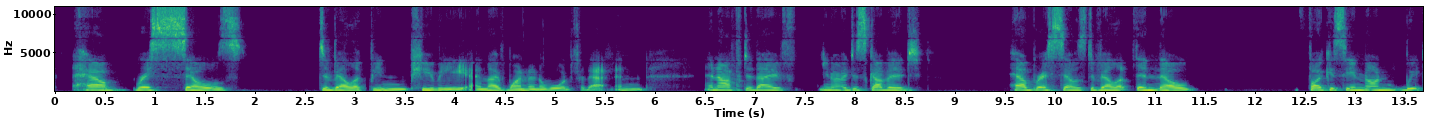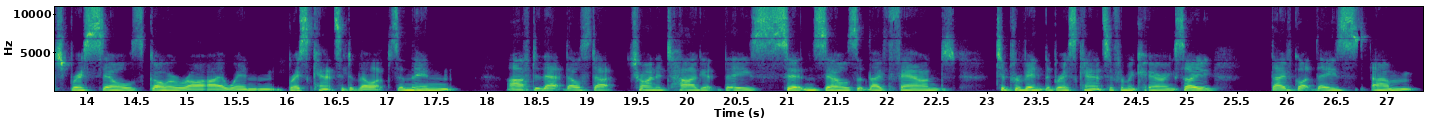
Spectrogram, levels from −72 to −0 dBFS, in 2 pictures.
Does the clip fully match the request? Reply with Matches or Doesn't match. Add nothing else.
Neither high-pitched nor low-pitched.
Matches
